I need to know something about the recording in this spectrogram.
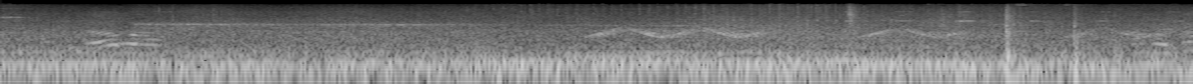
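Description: Street traffic rumble, with an electronic vehicle alarm sweeping rapidly up and down in pitch for about a second past the middle, and a sharp click near the end.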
